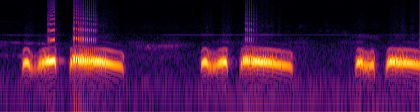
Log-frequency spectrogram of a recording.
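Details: Decoy spotted dove giving repeated thúc gù coo phrases in a giọng thổ voice. Each phrase pairs a short wavering note with a louder, harsh, slowly falling coo, three phrases with silent gaps between them.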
